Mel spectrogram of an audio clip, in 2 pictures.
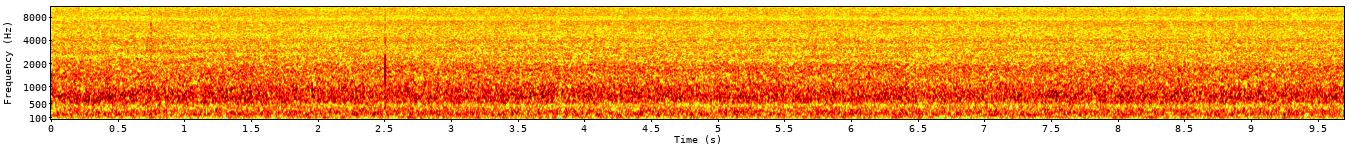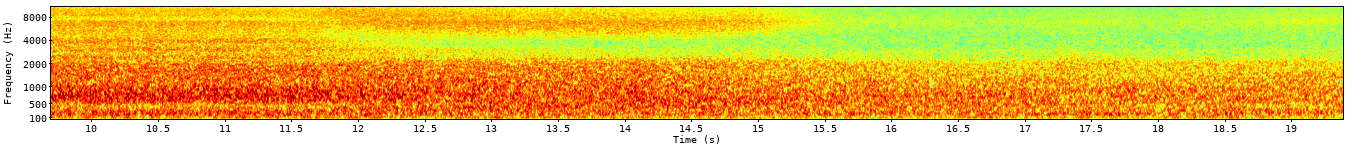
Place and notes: Pavia, Italy - the Mill
Old Mill, small barking dogs at the house in front of the channel
Province of Pavia, Italy, 20 October 2012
